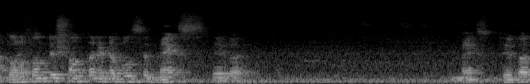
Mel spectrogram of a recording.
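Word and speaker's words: Weber: আমরা অনেক সময় দেখি ওয়েভার লেখা আসলেটা হবে ভেভার ম্যাক্স ভেভার এটা ডিডব এটা কি এ ডয়েস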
